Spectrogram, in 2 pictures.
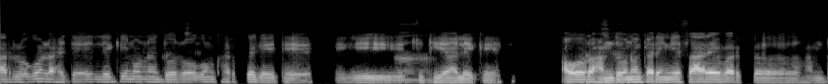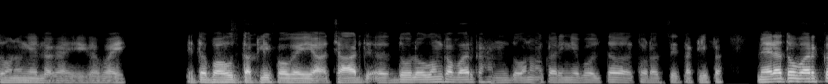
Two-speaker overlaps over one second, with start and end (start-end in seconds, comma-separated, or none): none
